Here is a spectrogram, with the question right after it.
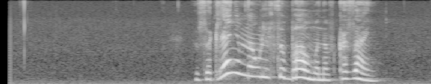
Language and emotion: Russian, positive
